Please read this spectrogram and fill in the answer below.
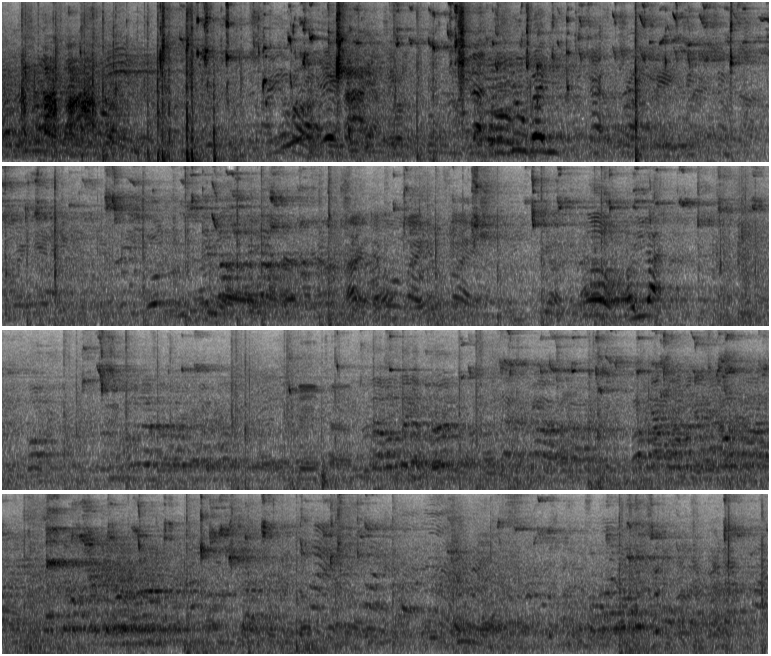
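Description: Basketball bouncing on a hardwood gym floor with the short sharp strikes of play, under voices of players and spectators, echoing in a large gym. Loudest in the first few seconds.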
